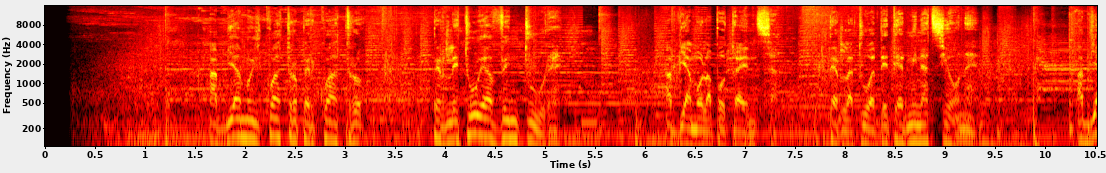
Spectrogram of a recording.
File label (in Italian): toyota new toyota rav4 tv spot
